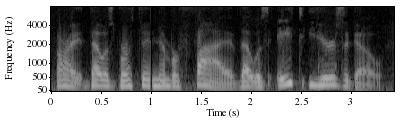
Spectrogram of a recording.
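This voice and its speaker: A woman hosts a casual live radio show, chatting informally as she reminisces. Her voice is mellow, at an ordinary pitch for a woman, in a studio setting. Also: animated, normal speed, slight background noise.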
